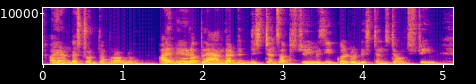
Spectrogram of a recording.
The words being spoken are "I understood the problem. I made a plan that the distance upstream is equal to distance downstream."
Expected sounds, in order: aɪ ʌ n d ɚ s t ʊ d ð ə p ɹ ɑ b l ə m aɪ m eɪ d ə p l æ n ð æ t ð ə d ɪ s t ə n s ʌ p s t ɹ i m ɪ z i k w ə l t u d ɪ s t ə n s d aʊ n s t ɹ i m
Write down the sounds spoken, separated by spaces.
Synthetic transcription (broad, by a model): aɪ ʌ n d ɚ s t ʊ d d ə p ɹ ɑ b l ə m aɪ m eɪ d ə p l æ n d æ t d d ɪ s t ə n s ʌ p s t ɹ i m ɪ z i k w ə l t u d ɪ s t ə n s d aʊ n s t ɹ i m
